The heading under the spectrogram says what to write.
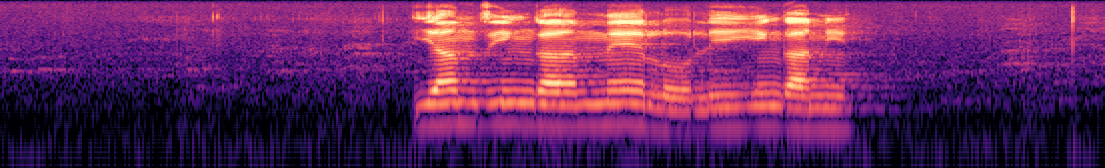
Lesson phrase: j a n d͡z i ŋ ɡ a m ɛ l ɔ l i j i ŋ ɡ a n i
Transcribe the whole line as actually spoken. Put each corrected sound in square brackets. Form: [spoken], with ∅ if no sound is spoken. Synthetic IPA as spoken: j a n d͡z i ŋ ɡ a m ɛ l ɔ l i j i ŋ ɡ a n i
